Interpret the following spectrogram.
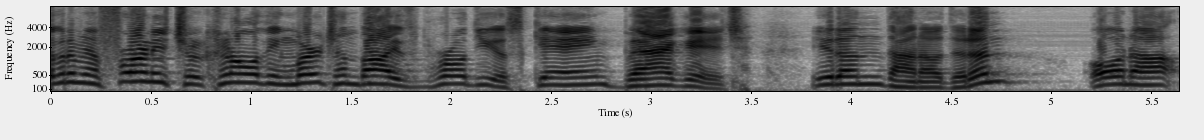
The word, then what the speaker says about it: produce: 그런데 여기 웬 동사가 와 있어 그러는데 produce가 produce라고 읽으면 이게 동사로서 생산하다지만 produce 이렇게 읽었을 때는 이게 농산물로 쓰입니다.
